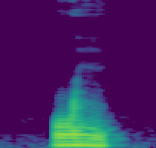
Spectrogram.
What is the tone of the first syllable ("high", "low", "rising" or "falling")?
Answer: low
